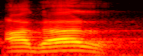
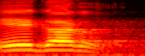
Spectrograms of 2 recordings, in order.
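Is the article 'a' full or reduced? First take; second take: reduced; full. First: The article is a short, reduced weak vowel. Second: The article is a full, stressed 'ay' sound. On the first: "वीक sound में बोलेंगे" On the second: "जोर देकर बोलेंगे"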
